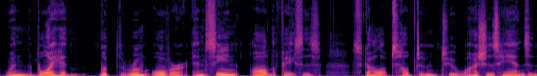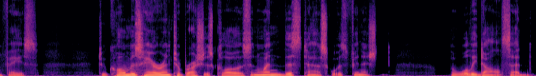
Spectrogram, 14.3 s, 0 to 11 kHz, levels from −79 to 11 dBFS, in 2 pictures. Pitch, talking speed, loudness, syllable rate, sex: 115 Hz, 170 wpm, -20 LUFS, 4.3 syllables/s, male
